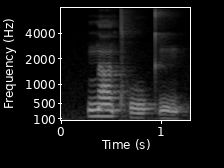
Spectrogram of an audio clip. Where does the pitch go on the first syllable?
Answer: high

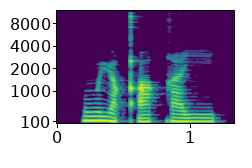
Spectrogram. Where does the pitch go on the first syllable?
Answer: falling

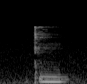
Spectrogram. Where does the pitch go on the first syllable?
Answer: low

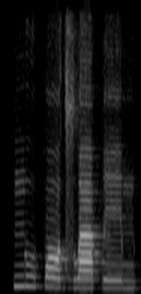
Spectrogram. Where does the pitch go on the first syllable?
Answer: falling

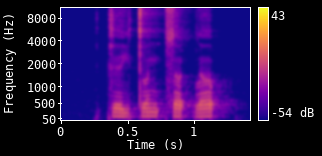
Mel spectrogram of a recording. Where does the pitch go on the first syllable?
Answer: low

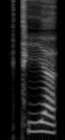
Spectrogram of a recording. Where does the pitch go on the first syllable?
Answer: falling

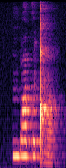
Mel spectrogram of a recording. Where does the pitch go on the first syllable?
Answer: high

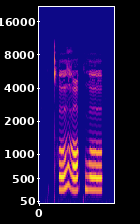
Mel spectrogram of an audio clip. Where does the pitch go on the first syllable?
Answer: rising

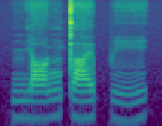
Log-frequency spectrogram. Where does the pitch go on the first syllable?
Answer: rising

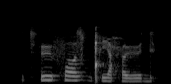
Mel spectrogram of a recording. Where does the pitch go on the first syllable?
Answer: high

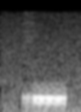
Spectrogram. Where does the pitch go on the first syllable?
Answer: high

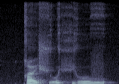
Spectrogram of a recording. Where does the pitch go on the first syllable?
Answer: falling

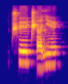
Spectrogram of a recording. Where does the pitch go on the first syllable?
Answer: high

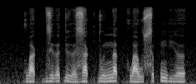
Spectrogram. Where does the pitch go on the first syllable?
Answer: low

